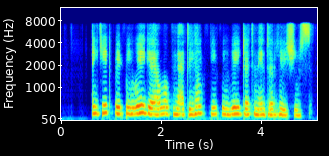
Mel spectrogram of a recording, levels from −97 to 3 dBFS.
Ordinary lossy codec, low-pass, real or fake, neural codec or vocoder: none; 7.2 kHz; fake; codec, 16 kHz, 0.5 kbps, FreqCodec, smaller model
